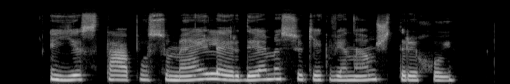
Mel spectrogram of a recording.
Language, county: Lithuanian, Tauragė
